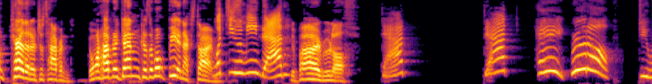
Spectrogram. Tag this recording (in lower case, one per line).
speech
